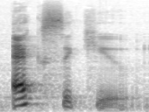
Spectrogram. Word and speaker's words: execute: E X and it's a stressed syllable like in the word execute. Execute. E X has a short E sound.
